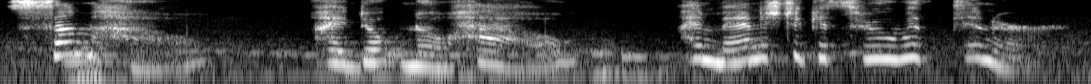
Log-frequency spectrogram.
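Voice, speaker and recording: Heavily acted and creaky, a high, expressive female voice tells of her own crime in first person, playing a tense, secretive woman in a 1940s-style online radio mystery. The mood is tense and brooding, the pacing deliberate and dramatic, over a noisy video-call connection from home.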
